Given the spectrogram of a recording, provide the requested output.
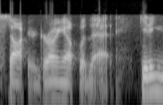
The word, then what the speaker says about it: Stalker: Um, there's a Kentucky House of Representatives member named Sarah Margaret Stalker and it's spelled like stalker as in stalking people not as in shelves.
